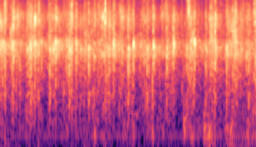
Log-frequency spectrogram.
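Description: Applause from an audience at a German-language gathering, dense, steady clapping that fills the whole stretch without a break and with no voices on top.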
